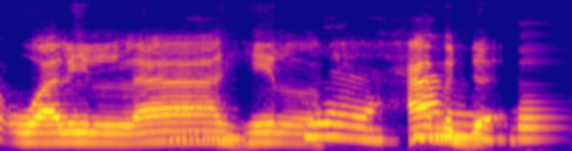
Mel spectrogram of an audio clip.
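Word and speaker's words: ولله الحمد: saatnya walillahilham lebih bacanya yang benar yang benar walillahilhamd adalah yang baca udah bagus-bagus lagunya bacanya Salah waye lemah kilham kreditqq Ilham milik Allah dengan yang pasti sekali bukan Ilham Ilham ngisi Bukan tapi alatmu alhabsyi pujian disitu bukan Ilham ya Ia berubah arti merubah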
